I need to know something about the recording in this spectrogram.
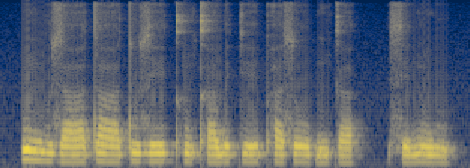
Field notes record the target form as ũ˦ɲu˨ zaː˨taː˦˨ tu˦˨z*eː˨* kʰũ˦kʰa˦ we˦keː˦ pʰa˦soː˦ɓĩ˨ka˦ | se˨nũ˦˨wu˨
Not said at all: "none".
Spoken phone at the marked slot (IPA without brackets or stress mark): eː˦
